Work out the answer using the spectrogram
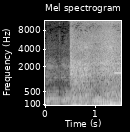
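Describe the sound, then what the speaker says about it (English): A 2012 Ford Thunderbird engine cranks and catches after a relay replacement, a sudden start that settles into a loud, steady close-up idle with a rising rev. "Car runs now."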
